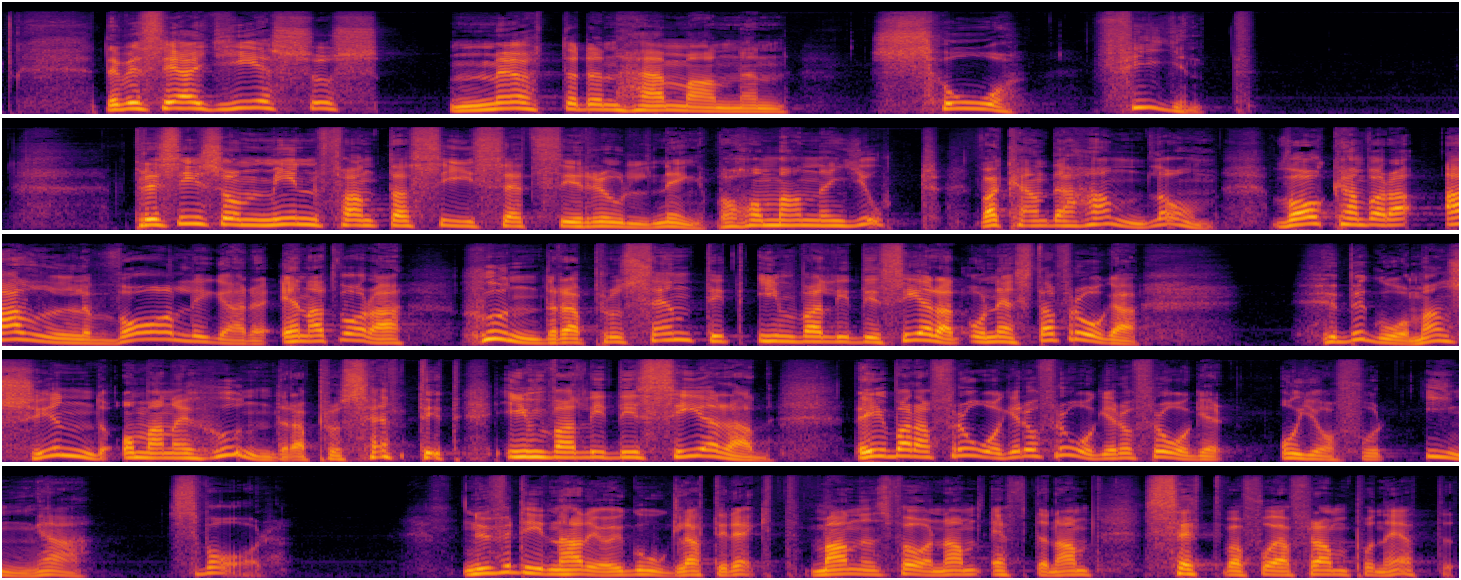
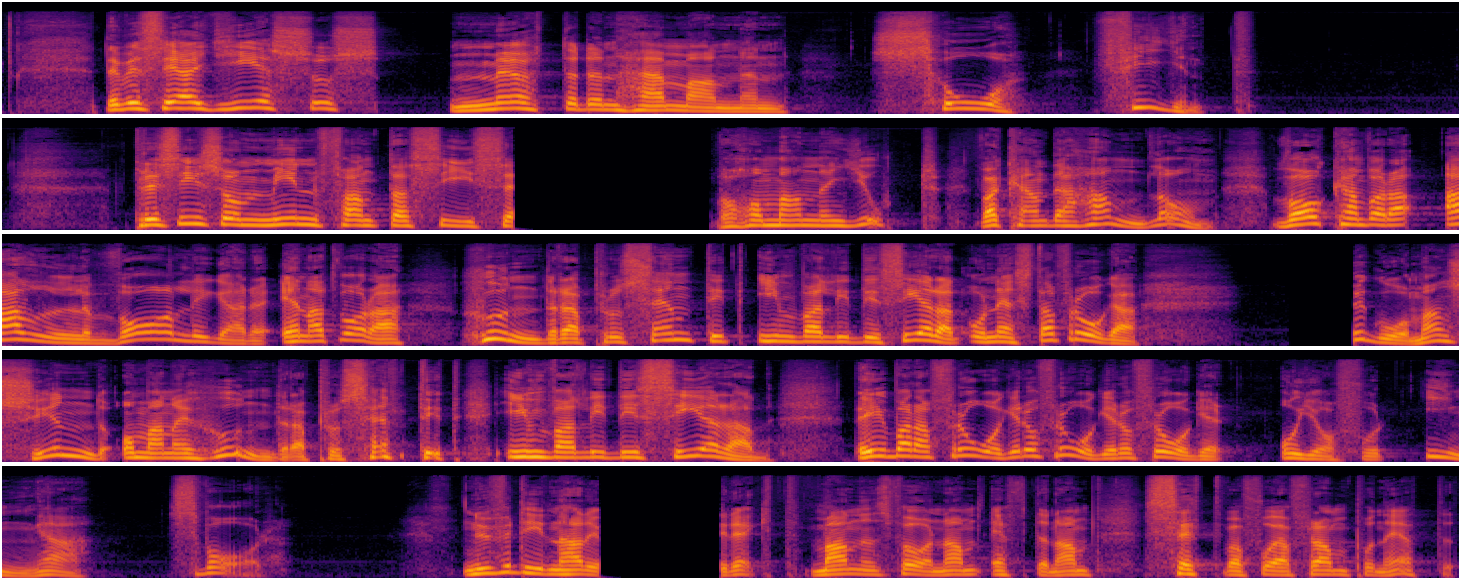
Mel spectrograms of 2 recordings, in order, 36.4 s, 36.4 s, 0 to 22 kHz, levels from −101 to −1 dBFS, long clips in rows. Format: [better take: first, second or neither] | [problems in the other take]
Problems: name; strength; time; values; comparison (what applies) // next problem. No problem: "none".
first | audio cutting out; at 10 s for 1 s, at 21 s and at 32 s for 0.5 s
